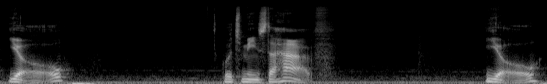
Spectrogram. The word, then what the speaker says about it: 有: Yo, the third tone, a little harder to pronounce if you're just starting Chinese.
